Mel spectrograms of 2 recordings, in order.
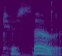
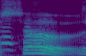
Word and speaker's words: Tussauds: Tussauds. Tussauds. I Not know. Someone corrected Tussauds. me on that because Yeah. I kept saying Tussauds. and It's almost like you that don't line pronounce the D.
